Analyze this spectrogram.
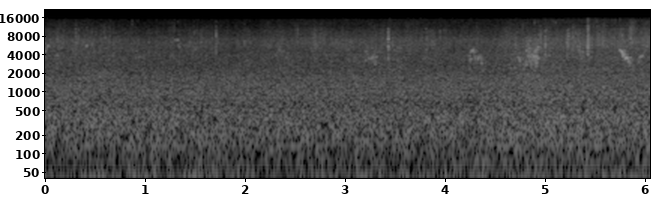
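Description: Steady outdoor ambience with an even hiss and no clear single source, joined in the second half by a few faint, short, high chirps.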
